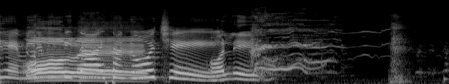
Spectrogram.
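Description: A young woman sings loudly through a microphone.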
